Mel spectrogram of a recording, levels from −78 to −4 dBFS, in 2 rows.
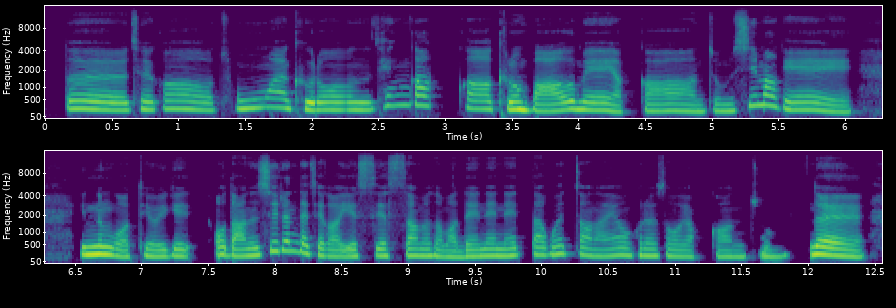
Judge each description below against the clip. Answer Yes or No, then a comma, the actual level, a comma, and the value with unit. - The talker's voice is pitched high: Yes, high, 195 Hz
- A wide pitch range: No, average, 4.0 semitones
